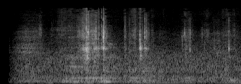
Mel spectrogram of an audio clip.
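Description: Handling noise: a hand moves a cable beside a coffee-can speaker, giving a few short sharp clicks and rubs over a steady background hiss. The sound starts abruptly at the beginning.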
